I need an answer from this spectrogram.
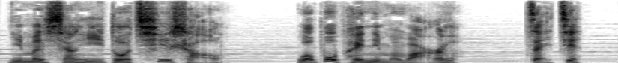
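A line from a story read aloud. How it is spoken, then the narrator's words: Cool, indifferent. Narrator (Chinese): 梦露淡淡的说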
